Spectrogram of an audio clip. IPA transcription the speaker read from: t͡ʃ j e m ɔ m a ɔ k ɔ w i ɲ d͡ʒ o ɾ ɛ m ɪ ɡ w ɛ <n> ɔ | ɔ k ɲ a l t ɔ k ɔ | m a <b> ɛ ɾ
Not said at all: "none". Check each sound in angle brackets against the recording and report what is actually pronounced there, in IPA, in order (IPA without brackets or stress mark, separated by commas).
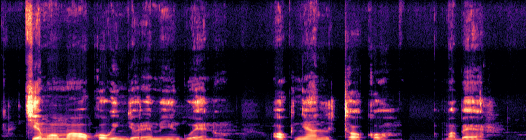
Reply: n, b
